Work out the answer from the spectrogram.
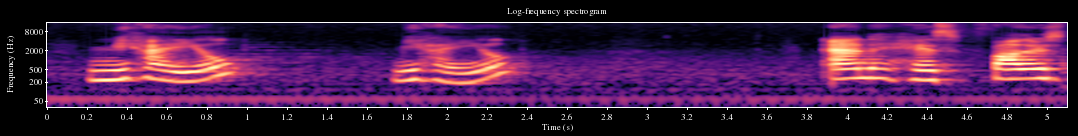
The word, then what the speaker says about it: Mikhail: name is berlioz berlioz his first name is mikhail not michael mikhail mikhail and his father's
